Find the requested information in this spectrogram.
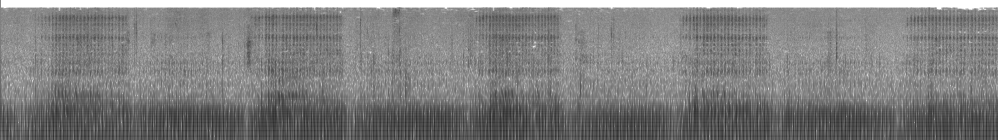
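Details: British Shorthair mother cat Polina purring as her three tiny three-day-old kittens nurse; deep rhythmic rumble alternating between a smooth low phase and a brighter, rasping breath roughly every two seconds, five cycles in all.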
